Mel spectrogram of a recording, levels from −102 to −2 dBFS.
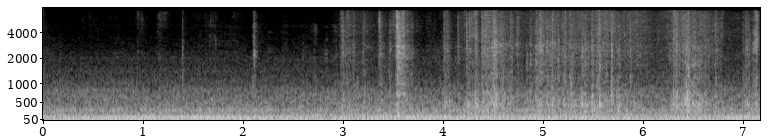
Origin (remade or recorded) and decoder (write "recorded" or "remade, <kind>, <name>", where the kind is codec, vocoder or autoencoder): recorded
